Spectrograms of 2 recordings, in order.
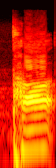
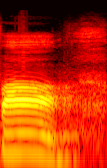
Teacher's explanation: اوپر کے دانتے کا کنارہ نیچے کے ہونٹ سے مل کر فا ادا ہوتا ہے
